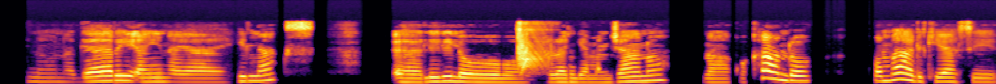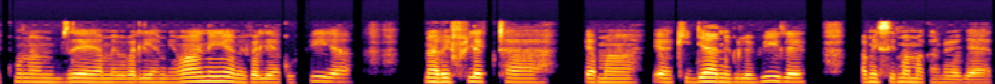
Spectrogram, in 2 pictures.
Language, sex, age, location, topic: Swahili, female, 25-35, Mombasa, finance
